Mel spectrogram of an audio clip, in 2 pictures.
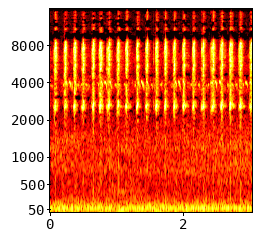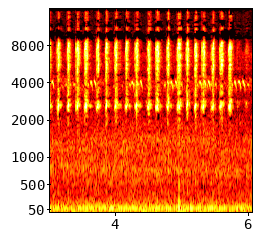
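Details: Grasshopper known locally as walang kecek, giving a rapid train of sharp, high, rasping chirps, roughly three and a half per second, fairly even in loudness, with a soft low background hum.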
